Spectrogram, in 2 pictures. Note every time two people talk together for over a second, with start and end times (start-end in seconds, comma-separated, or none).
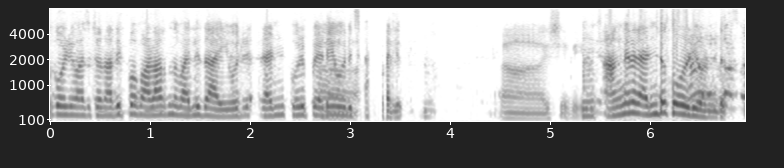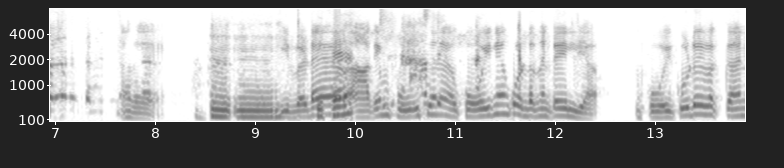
none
